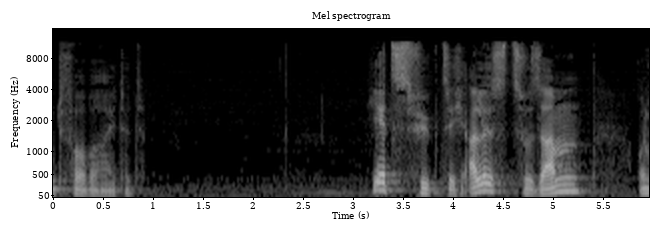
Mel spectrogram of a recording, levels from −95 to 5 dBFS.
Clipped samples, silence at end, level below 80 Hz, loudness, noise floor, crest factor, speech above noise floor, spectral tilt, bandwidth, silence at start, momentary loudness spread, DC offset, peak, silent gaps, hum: under 0.1%; 0 s; -60 dBFS; -35 LUFS; -71 dBFS; 22 dB; 36 dB; -5 dB/octave; 12 kHz; 0 s; 16 LU; under 0.1%; -16 dBFS; none; none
